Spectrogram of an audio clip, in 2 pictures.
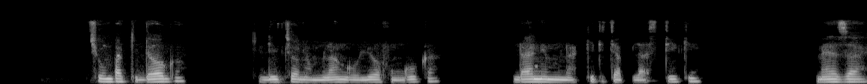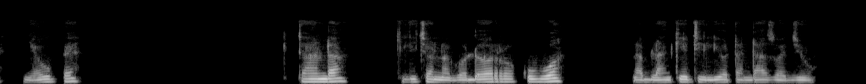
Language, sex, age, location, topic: Swahili, male, 18-24, Nairobi, education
